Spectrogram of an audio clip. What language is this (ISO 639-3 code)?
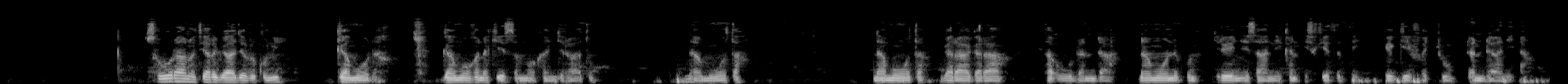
orm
